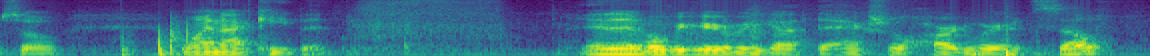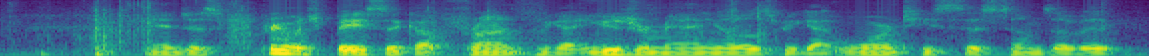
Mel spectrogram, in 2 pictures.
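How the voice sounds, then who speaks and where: A man's voice: fairly low pitch, background noise. A man giving a casual, rambling product review, swearing now and then.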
